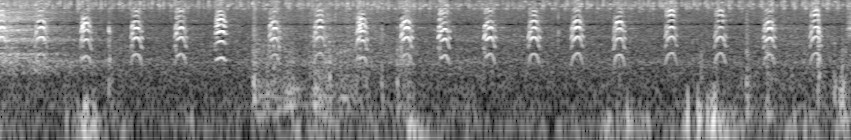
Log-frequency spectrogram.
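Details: A juvenile black-winged stilt in Cyprus gives a rapid run of short, nasal, yelping notes, about three per second, over low wind rumble.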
